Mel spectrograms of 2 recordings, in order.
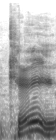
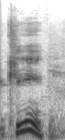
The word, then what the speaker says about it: Cay: Welcome here to Castaway K or Castaway Key, whichever way you want to mention it. I guess it depends where you're coming from and just what kind of pronunciation you like on it.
